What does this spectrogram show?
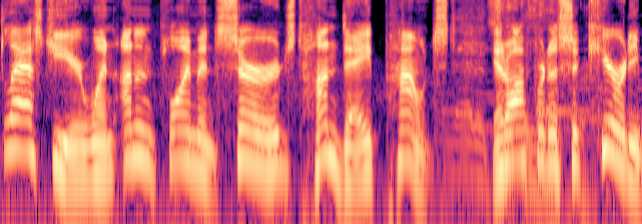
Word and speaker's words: Hyundai: during the Super Bowl it's Hyundai like Sunday we hear Hyundai Hyundai even my mom mispronounces it unfort what she say she uses Hyundai Hyundai's Cinderella story has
